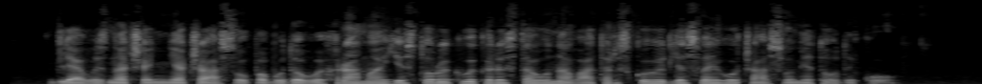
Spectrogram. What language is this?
Belarusian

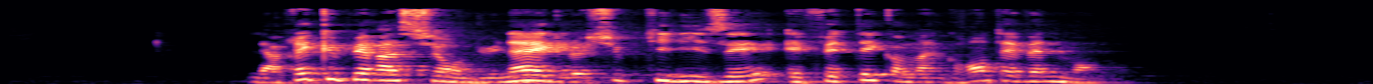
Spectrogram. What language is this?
French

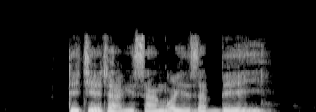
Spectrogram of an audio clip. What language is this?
Ganda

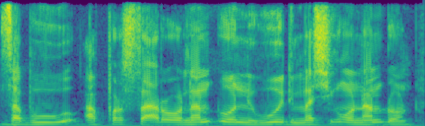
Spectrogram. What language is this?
Fula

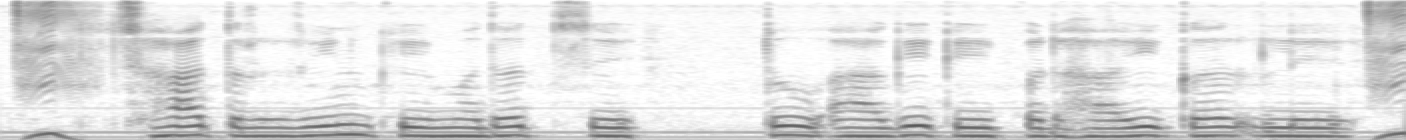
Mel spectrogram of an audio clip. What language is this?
Magahi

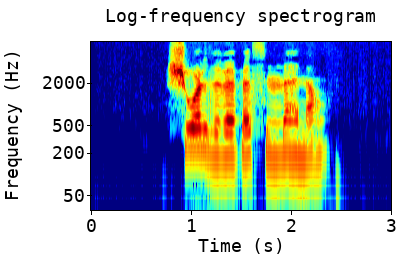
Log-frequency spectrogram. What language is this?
Kabyle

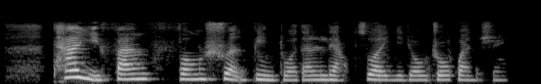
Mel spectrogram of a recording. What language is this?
Chinese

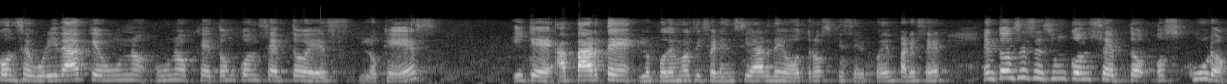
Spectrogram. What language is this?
Spanish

